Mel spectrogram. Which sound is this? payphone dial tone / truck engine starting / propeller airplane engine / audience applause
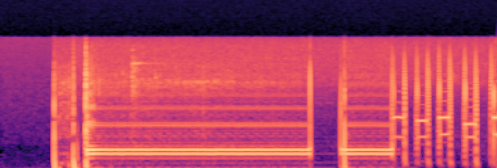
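payphone dial tone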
